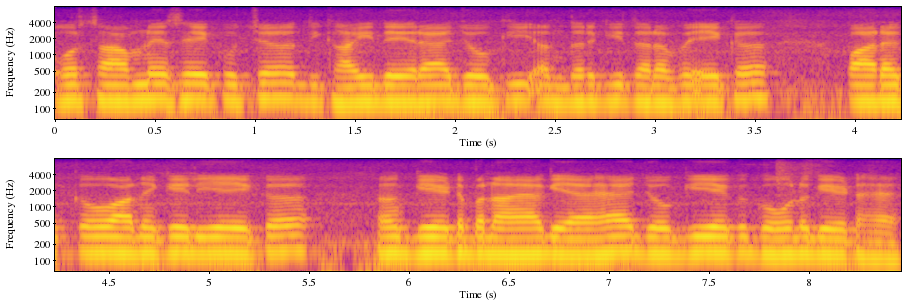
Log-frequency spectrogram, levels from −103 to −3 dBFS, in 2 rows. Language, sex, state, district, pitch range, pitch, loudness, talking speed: Hindi, male, Chandigarh, Chandigarh, 135-140 Hz, 135 Hz, -14 LUFS, 215 wpm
